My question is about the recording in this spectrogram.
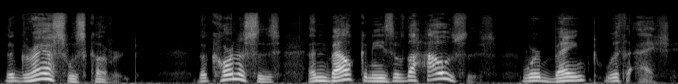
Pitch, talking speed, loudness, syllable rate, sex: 160 Hz, 135 wpm, -19 LUFS, 4.6 syllables/s, male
